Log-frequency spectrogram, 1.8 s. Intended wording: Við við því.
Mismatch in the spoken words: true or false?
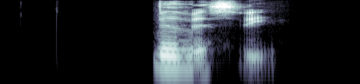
false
